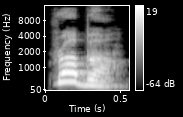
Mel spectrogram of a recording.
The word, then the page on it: rubber: British English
